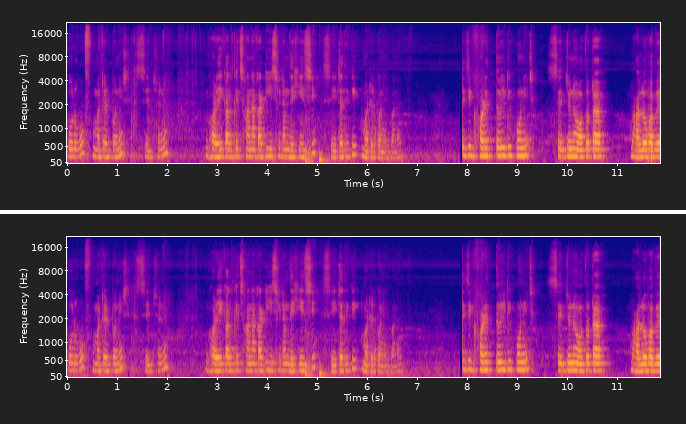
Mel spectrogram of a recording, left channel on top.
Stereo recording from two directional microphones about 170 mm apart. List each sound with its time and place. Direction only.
0.0 s a woman's voice: 15° left (ahead or behind)
2.8 s a woman's voice: 15° left (ahead or behind)
7.9 s a woman's voice: 5° left (ahead or behind)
